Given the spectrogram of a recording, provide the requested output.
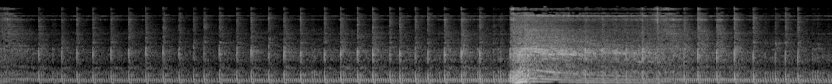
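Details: Brand-new Stihl MS 881 chainsaw: steady even idle popping about three times a second, then a clean snap to full revs and back down; sounds healthy and well tuned.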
